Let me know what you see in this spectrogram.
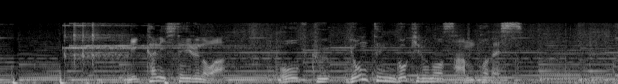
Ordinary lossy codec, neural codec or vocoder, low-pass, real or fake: none; none; 7.2 kHz; real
